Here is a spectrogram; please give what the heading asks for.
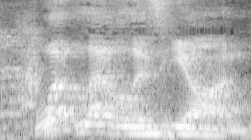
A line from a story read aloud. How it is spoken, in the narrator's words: Boehner growled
